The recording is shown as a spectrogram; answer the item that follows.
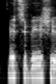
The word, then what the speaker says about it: Mitsubishi: Well, I'm wondering if the U is no, not there. It wouldn't be silent because, like in a Japanese word, if a U comes at the end, it's silent. But I don't think it's silent in Mitsubishi.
